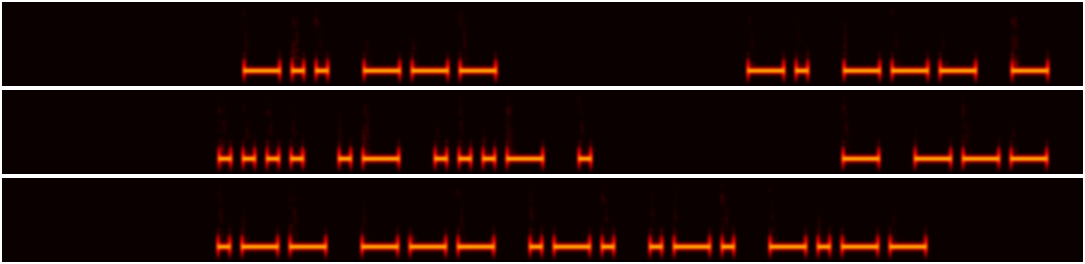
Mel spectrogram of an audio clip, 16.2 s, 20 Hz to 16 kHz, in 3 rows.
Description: Morse code, heard as a keyed tone, about 21 wpm, 700 Hz. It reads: DO NOT HAVE TO WORRY
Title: 3x Word-Spacing - Sets of 5 Words - 20wpm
